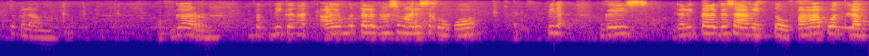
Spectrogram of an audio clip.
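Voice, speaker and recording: Woman, high-pitched, playful gaming commentary; dull lo-fi recording, audible background noise. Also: pushed and bright. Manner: playful, pleading and defensive, repeats herself. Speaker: gaming YouTuber. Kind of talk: casual gameplay commentary.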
